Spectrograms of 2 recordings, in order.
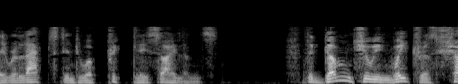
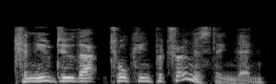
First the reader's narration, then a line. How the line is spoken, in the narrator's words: asked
